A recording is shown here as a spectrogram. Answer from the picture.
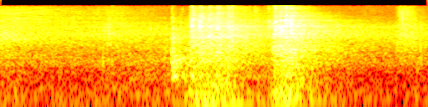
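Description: Two dull thuds in quick succession, about a second in and half a second apart.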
